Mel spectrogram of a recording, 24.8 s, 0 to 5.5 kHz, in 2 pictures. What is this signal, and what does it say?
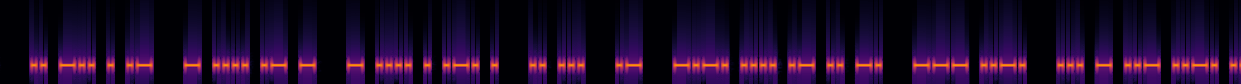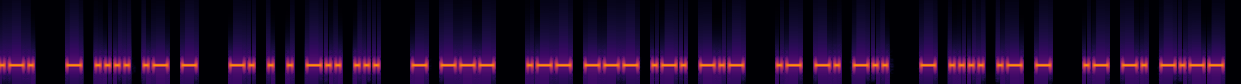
Morse code, heard as a keyed tone, about 25 wpm, 600 Hz. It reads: IDEA THAT THERE IS A CHAIN OF STUFF THAT NEEDS TO WORK AND THAT ANY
